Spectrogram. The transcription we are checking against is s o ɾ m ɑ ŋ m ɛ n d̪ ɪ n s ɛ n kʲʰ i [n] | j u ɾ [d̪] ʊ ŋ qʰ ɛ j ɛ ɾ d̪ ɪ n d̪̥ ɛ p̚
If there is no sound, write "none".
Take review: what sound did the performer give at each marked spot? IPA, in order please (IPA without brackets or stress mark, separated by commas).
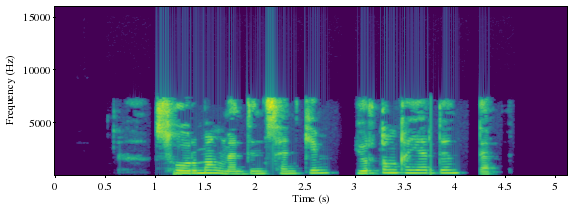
m, t̪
